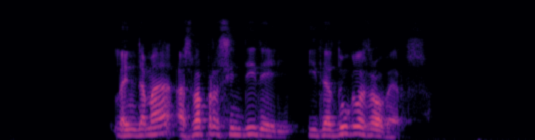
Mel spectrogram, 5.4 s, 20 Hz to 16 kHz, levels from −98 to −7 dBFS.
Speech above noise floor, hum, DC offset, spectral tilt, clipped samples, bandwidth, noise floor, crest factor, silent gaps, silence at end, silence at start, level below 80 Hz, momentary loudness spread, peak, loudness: over 38 dB; none; under 0.1%; -6 dB/octave; under 0.1%; 9.4 kHz; under -90 dBFS; 22 dB; none; 1.1 s; 1.15 s; -90 dBFS; 10 LU; -32 dBFS; -52 LUFS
